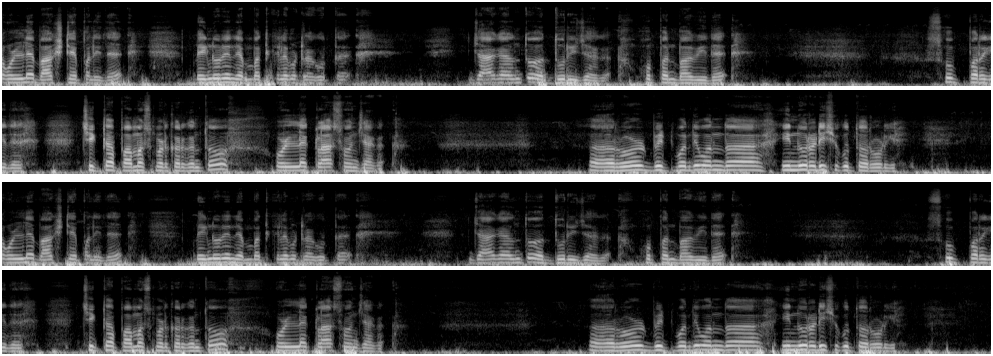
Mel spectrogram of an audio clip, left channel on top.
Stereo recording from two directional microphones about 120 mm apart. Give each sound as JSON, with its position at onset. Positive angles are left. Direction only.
{"t": 0.0, "sound": "speech", "side_deg": 5}
{"t": 9.2, "sound": "speech", "side_deg": 0}
{"t": 15.7, "sound": "speech", "side_deg": 25}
